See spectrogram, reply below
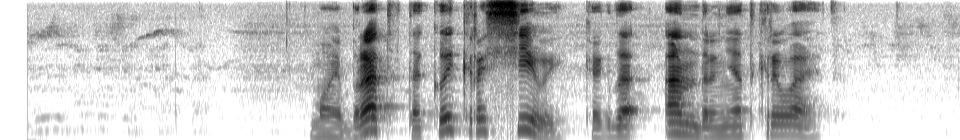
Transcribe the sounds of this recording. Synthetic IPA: mo̞jbɾat̪ːɐko̞jkɾɐsʲivɨjkɐɡd̪aand̪rənʲɪɐt̪kɾɨvajɪt̪

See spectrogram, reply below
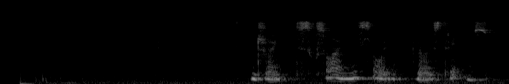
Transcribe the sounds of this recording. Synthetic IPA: dʐɛjt̪ʲɪ̥sɛ̥ksʊalʲnɨsʲɪvodʲnʲɐd̪ɐva̰jst̪ɾʲetʲɪmsʲ

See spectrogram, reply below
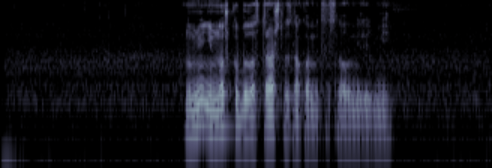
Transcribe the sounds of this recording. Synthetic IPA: numnʲe̞nʲɪmno̞ʂkəbɨlˠəst̪ɾaʂnəznɐko̞mʲɪt̪səsnovɨmʲɪlʲʉdʲmʲi

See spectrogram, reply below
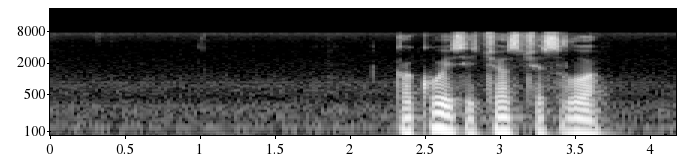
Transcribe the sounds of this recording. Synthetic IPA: kɐkojəsʲit͡ɕast͡ɕɪslˠo

